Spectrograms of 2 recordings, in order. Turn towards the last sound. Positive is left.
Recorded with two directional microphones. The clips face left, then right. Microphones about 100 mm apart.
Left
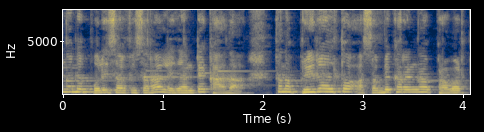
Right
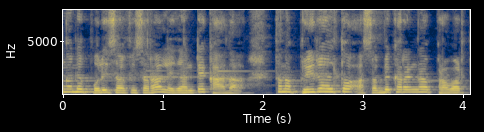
turn(degrees=-60)  # may be behind; listen again after turning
